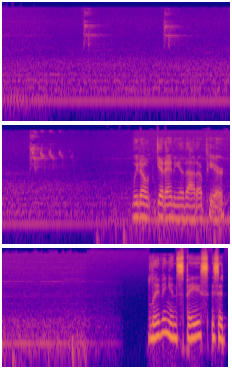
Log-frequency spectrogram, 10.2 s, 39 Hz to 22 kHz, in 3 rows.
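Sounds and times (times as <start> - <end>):
low hum: 0.0 - 10.2
birds chirping and trilling: 3.6 - 4.6
speech: 5.4 - 7.0, 9.1 - 10.2.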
